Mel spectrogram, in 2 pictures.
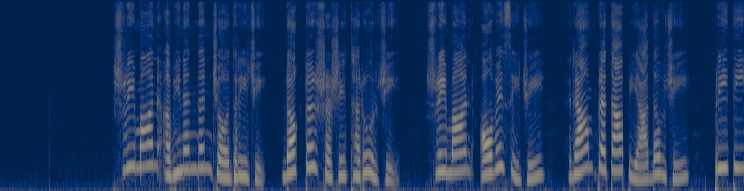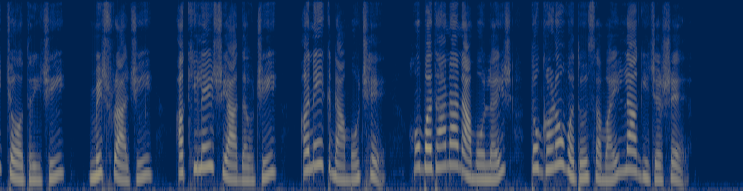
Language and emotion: Gujarati, neutral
